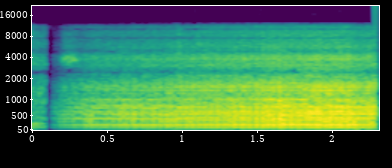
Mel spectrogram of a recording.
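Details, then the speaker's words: Frontier Mark 1 chainsaw (Husqvarna 35 variant), likely long unused, after a few minutes running with nothing repaired: steady, even two-stroke burble that settles and firms up; healthy clean idle that keeps improving. "I'm sure you can hear it idling away there. She's been idling for a good couple minutes and it's only starting to sound better and better."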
